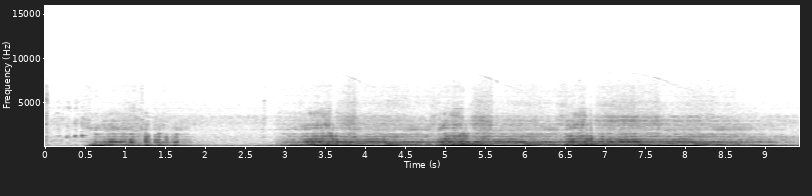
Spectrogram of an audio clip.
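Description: An Audi RS3 in RS sport mode cranks and fires up, then revs loudly several times in rising, falling sweeps, idling high between blips, close by with no talk.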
